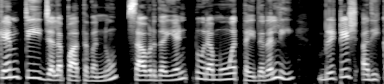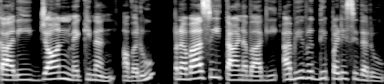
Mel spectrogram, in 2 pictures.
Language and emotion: Kannada, neutral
